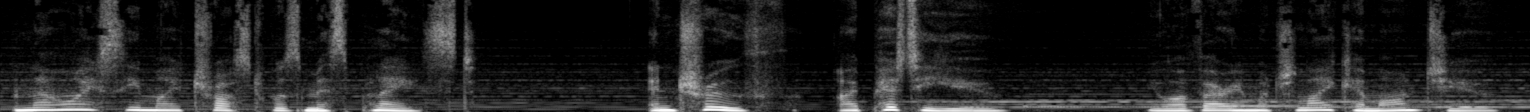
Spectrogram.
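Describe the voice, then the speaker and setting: A woman playing a solemn young noblewoman in an audio drama, speaking in a formal, measured, gravely reproachful way. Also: mid-range voice, fairly even intonation, mellow, faint music behind, lightly acted.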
